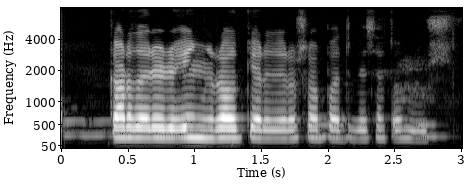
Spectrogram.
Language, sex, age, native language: Icelandic, male, 13, Icelandic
